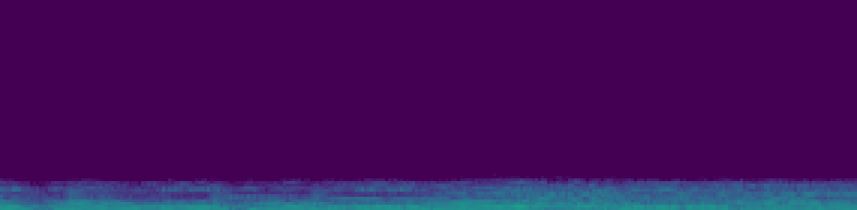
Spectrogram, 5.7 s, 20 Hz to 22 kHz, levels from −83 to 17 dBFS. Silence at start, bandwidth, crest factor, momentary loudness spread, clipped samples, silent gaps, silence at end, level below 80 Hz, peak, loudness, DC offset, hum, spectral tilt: 0 s; 3.6 kHz; 14 dB; 4 LU; under 0.1%; none; 0 s; -60 dBFS; -22 dBFS; -37 LUFS; under 0.1%; none; -9.5 dB/octave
